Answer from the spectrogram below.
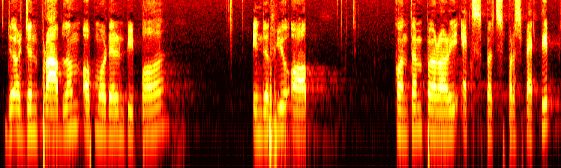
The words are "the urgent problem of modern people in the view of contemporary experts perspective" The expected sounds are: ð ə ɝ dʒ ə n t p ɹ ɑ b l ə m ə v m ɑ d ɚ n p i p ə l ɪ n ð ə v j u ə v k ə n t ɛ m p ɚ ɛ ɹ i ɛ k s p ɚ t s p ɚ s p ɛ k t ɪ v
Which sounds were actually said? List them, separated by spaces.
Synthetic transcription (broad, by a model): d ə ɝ dʒ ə n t p ɹ ɑ b l ə m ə f m ɑ d ɚ n p i p ə l ɪ n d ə f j u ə f k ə n t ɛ m p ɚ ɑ ɹ i ɛ k s p ɚ t s p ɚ s p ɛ k t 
